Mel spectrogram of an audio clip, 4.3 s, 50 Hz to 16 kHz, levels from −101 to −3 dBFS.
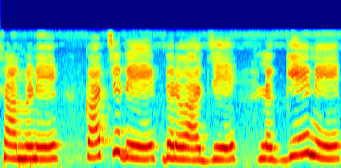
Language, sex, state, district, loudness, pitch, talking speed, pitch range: Punjabi, female, Punjab, Pathankot, -12 LUFS, 275 Hz, 85 wpm, 265-300 Hz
